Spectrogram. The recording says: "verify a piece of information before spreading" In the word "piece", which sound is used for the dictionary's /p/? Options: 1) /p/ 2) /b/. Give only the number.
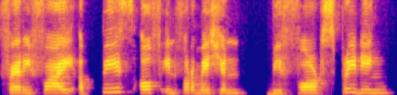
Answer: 1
